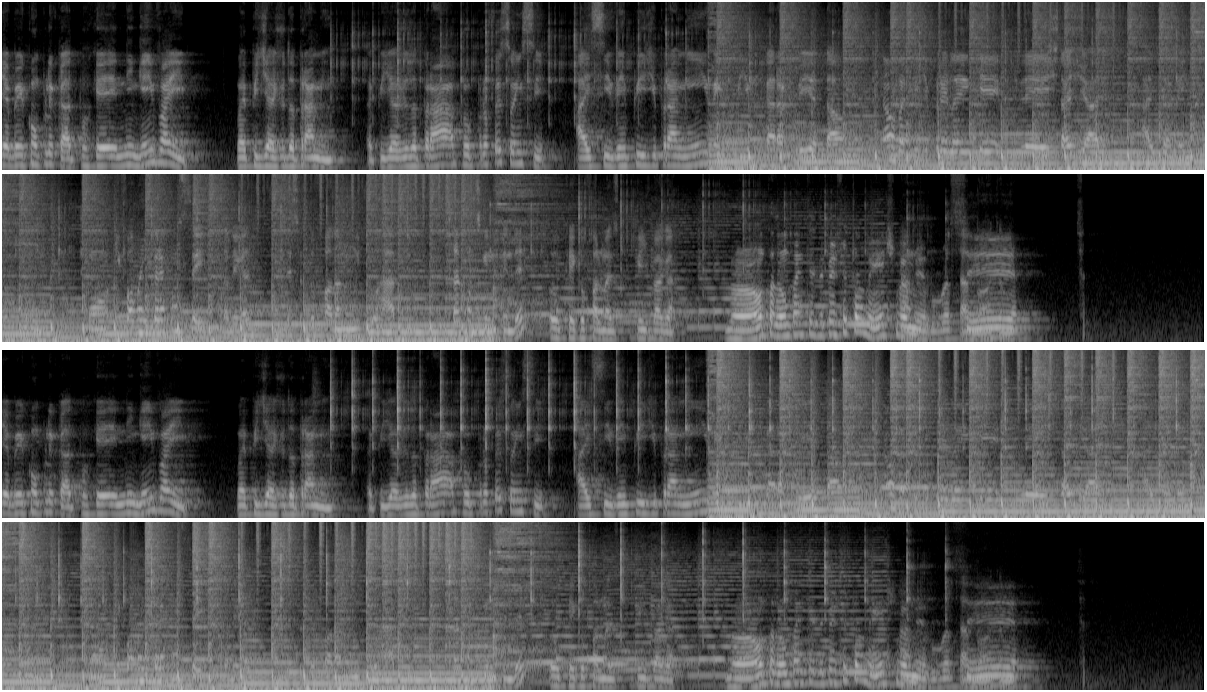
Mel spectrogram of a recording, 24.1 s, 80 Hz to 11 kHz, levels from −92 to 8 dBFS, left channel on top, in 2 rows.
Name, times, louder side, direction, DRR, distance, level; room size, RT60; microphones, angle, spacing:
voice 1, 0.0-1.9 2.4-3.3 3.7-5.4 5.7-8.5 8.8-11.1 11.4-12.5 12.9-16.2 16.5-18.8 21.0-21.2 21.6-22.2, left 2 dB, 40° left, 11 dB, 1.4 m, -34 dB
sound 1, 3.1-13.6 14.0-14.1 14.4-14.5 14.8-14.9 15.3-15.4 15.7-15.8 16.1-16.2 16.5-16.6 16.9-17.0 17.3-17.4 17.8-17.9 18.2-18.3 18.6-18.7 19.0-19.1 19.4-19.5 19.9-20.0 20.3-20.4 20.7-20.8 21.1-21.2 21.5-21.6, right 12 dB, 80° right, 1.8 m, -38 dB
sound 2, 7.1-20.9, right 2 dB, 40° right, 2.9 m, -28 dB
voice 2, 19.3-22.2, left 2 dB, 85° left, 11 dB, 2.0 m, -31 dB
30.0 x 23.0 x 6.5 m, 0.62 s
head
